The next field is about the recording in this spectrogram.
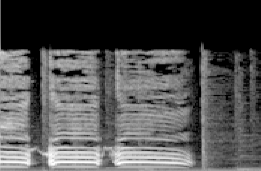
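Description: A rooster crows once, loud, in a single multi-part call that ends in a long drawn-out note, with a low steady hum in the background and no talking.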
